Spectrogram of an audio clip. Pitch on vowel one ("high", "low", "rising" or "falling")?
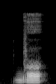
low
